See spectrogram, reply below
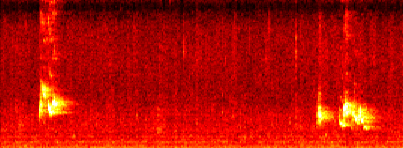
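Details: Red-whiskered bulbul (merbah jambul kampong), lively in the morning and singing nonstop: two short bright chattering whistled phrases about four seconds apart against a quiet hiss.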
